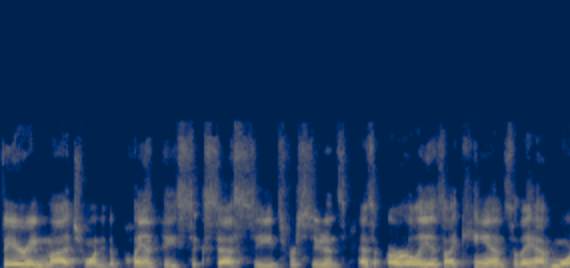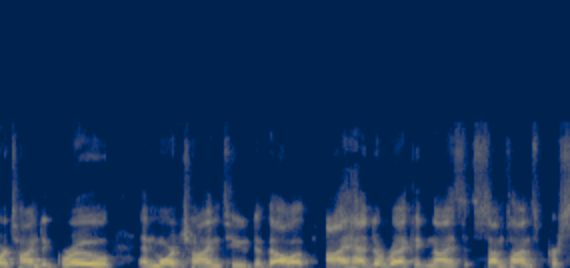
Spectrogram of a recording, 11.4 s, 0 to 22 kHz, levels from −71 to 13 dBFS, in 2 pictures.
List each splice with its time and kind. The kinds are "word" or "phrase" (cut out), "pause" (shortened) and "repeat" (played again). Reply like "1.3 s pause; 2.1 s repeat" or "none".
3.5 s pause; 8.9 s pause

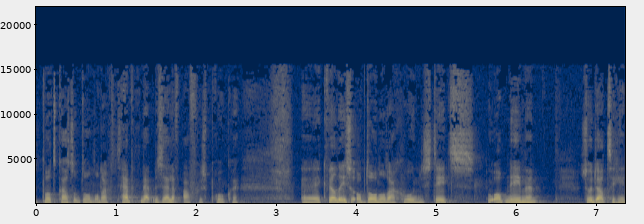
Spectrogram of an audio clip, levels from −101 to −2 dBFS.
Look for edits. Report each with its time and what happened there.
5.7 s word

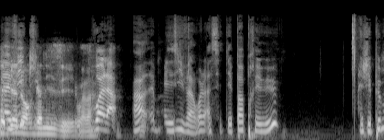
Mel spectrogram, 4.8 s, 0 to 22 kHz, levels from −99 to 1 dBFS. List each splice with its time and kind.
2.2 s word

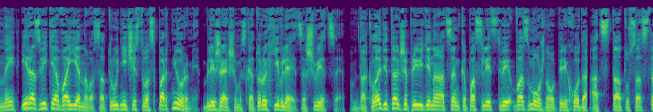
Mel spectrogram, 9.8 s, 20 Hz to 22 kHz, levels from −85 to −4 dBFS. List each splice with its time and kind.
none

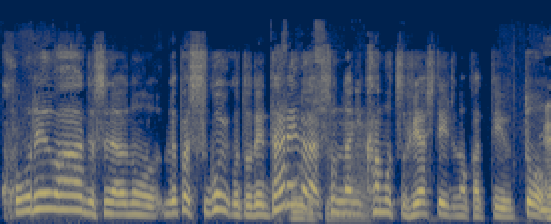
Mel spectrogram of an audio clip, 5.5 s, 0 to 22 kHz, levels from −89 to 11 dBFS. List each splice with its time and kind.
none

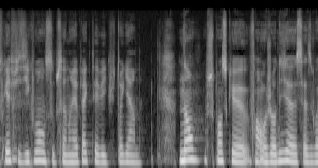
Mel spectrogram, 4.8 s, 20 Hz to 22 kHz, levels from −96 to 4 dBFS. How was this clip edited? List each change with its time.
1.8 s phrase

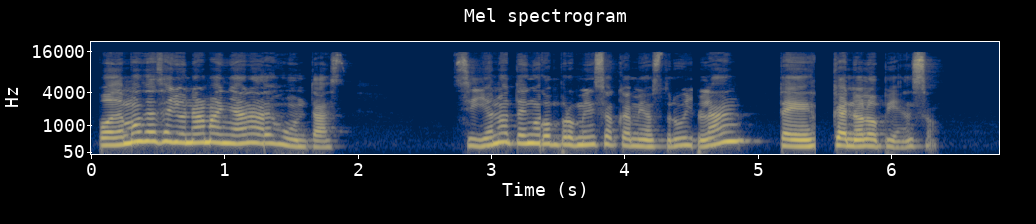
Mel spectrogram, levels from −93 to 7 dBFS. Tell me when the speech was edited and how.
1.3 s word; 3.4 s word; 4.5 s word; 5.4 s word

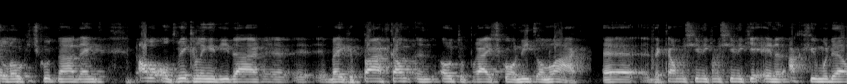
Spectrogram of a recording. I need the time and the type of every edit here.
1.4 s word; 3.9 s word; 5.9 s pause; 7.1 s repeat

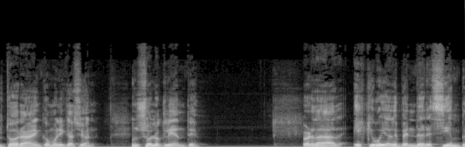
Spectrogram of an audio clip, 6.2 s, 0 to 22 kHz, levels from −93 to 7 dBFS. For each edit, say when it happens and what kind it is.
1.8 s word; 4.1 s word

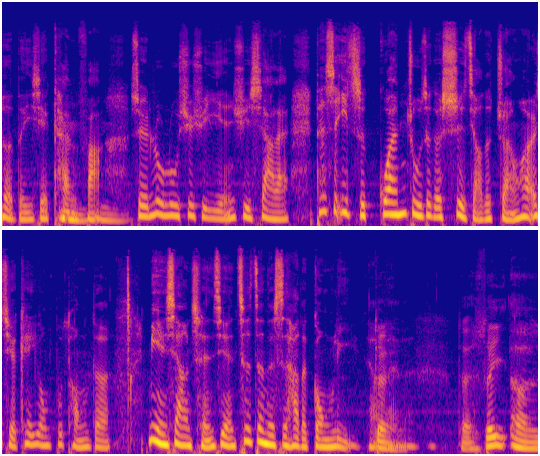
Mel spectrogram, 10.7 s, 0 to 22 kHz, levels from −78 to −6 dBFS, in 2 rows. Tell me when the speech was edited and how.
none

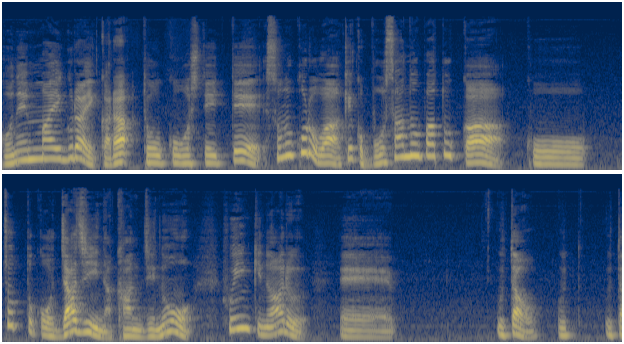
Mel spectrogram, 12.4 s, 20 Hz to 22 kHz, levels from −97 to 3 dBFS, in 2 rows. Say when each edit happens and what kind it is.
1.4 s pause

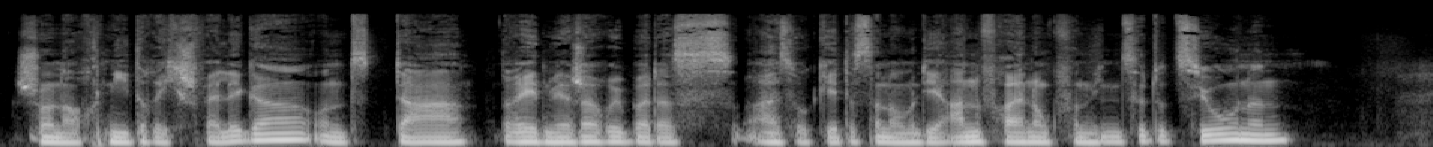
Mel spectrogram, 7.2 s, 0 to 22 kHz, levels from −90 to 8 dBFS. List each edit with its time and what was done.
2.4 s pause; 2.9 s word; 3.7 s word; 5.5 s word

